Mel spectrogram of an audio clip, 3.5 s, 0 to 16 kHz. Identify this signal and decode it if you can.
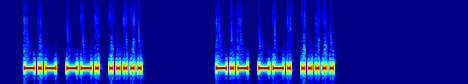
Morse code, heard as a keyed tone, about 46 wpm, 700 Hz. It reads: KG5 KG5
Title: USA Call Sign Prefixes - Repeated 2x - 45wpm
